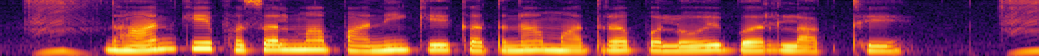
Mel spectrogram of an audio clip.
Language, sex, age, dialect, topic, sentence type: Chhattisgarhi, female, 18-24, Central, agriculture, question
